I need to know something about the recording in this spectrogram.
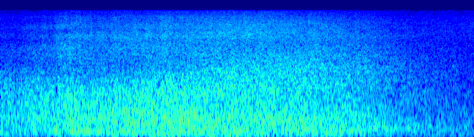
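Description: Steady ocean surf rolls in a broad, continuous wash, swelling slightly then easing toward the end. No voices, just the sustained rush of waves with a faint windy hiss.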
